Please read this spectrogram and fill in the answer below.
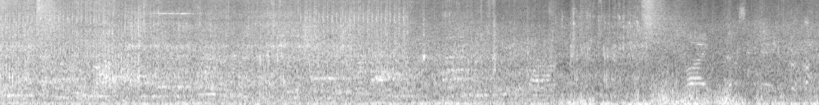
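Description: Traffic noise from buses and cars idling and passing: a steady low rumble with background voices, and a short warbling chirp near the end.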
